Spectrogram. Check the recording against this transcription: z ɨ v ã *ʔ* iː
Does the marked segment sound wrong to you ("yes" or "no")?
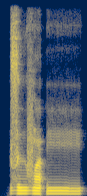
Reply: no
